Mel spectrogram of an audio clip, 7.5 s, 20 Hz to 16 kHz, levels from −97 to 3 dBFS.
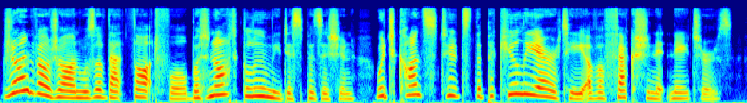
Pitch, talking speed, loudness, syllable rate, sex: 250 Hz, 135 wpm, -18 LUFS, 5.2 syllables/s, female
